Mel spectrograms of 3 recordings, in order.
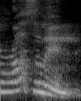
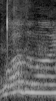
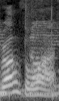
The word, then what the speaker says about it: Rosaline: Jesu Maria, what a deal of brine hast thou washed thy sallow cheeks for Rosalind? Rosaline. No, Rosaline. Rosaline. Thine rhymes. Exactly. It rhymes. Brian, Rosaline, thine, Rosaline. Right.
